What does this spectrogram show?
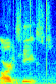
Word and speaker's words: artiste: the sandwich artist now. Yes. Wow. Big fan. Dude, artiste. Artiste, yes. Sorry, pronounced it wrong.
